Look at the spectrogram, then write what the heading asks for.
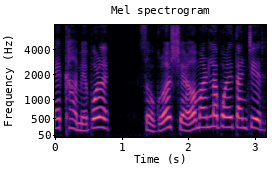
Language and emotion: Goan Konkani, disgusted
